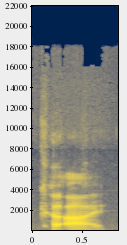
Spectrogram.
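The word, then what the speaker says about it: Ka'ai: And it is, I looked at the pronunciation for this guy's name. It was Kai.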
